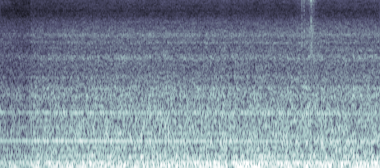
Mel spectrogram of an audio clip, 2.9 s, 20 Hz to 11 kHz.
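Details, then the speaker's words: 2007 Ford Mustang GT with 8.8 rear end, driving: steady whine over low road rumble from the rear; worn differential bearings, with play found at the pinion flange. "for a while now there's been a consistent whne coming from the rear end of the Mustang here's what it sounds"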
